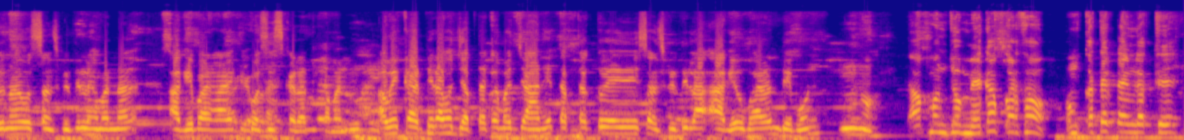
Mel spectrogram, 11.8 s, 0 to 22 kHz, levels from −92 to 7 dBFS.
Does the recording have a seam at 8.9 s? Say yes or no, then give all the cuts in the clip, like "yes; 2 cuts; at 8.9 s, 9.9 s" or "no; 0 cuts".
yes; 1 cut; at 8.9 s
